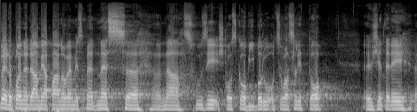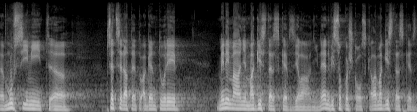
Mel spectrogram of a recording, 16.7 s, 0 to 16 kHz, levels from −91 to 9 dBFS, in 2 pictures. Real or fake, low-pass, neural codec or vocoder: real; 14.4 kHz; none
